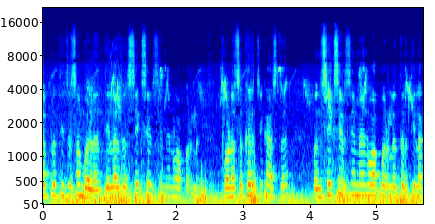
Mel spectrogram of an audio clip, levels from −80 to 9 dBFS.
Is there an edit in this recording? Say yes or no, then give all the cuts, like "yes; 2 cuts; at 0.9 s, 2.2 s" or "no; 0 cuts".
no; 0 cuts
